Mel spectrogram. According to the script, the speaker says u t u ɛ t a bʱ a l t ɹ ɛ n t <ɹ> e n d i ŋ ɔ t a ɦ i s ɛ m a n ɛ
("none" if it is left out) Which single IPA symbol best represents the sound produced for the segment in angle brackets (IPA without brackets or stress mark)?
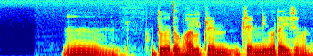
ɹ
